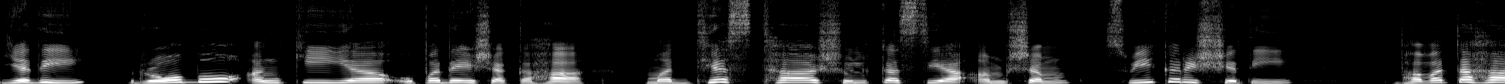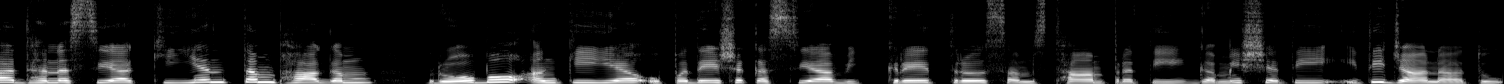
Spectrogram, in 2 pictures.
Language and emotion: Sanskrit, neutral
